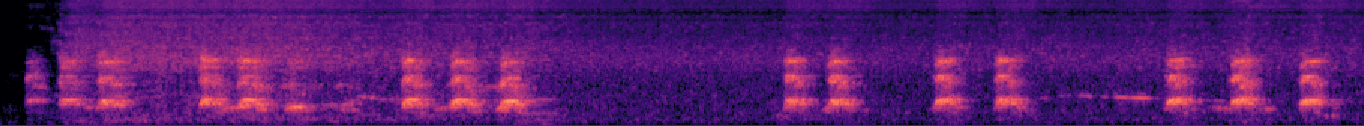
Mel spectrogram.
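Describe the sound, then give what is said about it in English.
A dog barks repeatedly and fairly faintly in short bursts of two or three sharp barks, separated by brief pauses and one longer gap. The barking comes in a steady stop-start pattern across the whole stretch. “Oh, I don't know if you can hear the dog barking in the background, but it looks like our sponsor is making a little appearance on the podcast.”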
